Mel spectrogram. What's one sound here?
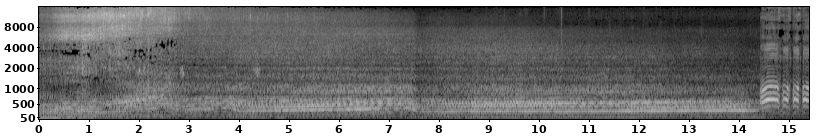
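Two race cars roar away at full throttle, their engines rising in pitch as they speed off into the distance.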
